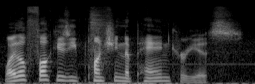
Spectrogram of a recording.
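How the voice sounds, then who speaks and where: A man's voice: fairly high pitch, huge pitch swings, normal speed, pushed and bright, clean tone. A man reading a story aloud and breaking off for blunt, exasperated, sweary commentary. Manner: exasperated, blunt, incredulous asides. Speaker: host reading fan fiction aloud.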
